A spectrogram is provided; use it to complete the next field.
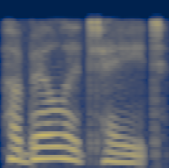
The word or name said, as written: habilitate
